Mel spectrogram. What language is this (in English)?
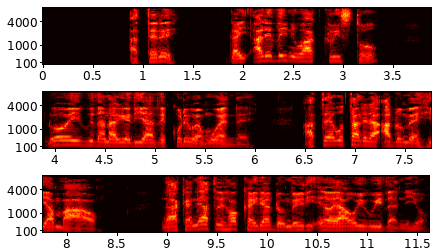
Kikuyu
